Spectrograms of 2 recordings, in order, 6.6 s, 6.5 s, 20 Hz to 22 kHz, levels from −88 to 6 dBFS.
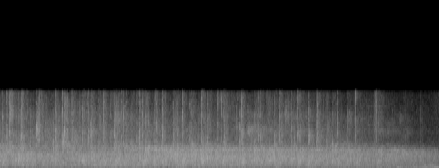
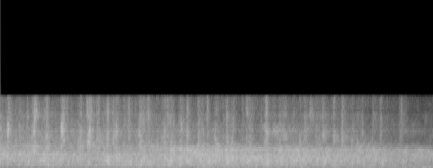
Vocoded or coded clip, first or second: second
